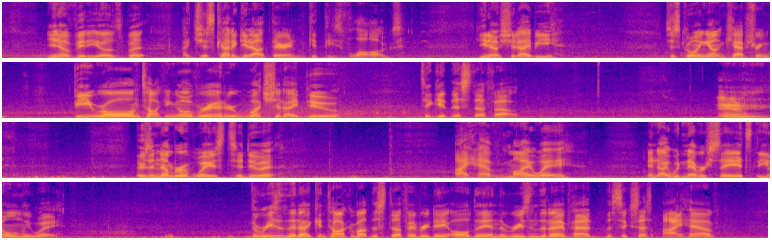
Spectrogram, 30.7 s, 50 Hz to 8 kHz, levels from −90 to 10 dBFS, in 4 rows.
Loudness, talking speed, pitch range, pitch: -16 LUFS, 165 wpm, 95-125 Hz, 105 Hz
